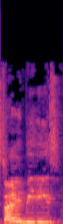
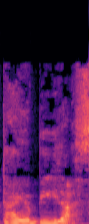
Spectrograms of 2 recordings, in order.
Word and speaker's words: diabetes: also adorable as well but it's diabetes not diabetes okay all right we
